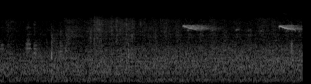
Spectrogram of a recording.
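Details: Common kingfisher giving two short, thin, very high piping whistles about a second apart against a steady hiss of background noise.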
